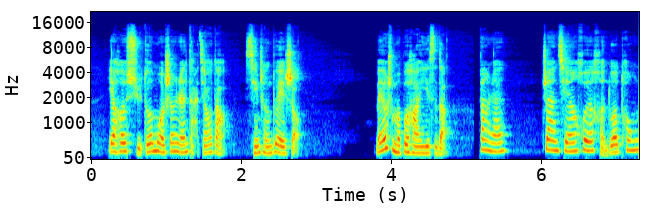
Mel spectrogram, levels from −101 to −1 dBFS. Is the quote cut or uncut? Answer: cut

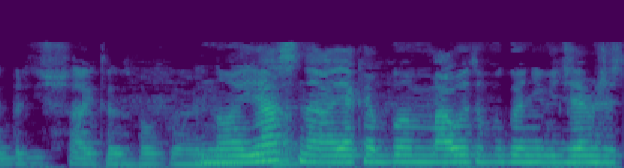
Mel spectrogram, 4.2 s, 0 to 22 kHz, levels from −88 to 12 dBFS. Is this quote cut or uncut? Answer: uncut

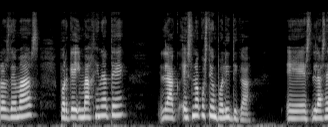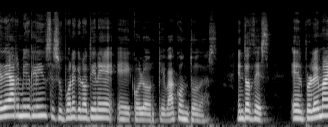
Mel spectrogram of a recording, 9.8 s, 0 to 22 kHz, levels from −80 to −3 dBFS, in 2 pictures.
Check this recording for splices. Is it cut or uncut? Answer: uncut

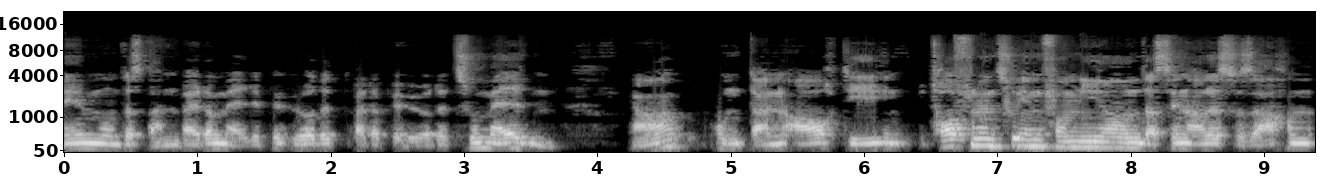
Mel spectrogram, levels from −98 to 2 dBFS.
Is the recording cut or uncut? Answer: cut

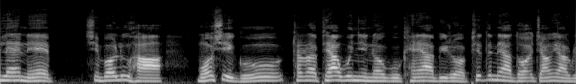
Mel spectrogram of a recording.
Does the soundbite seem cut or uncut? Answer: uncut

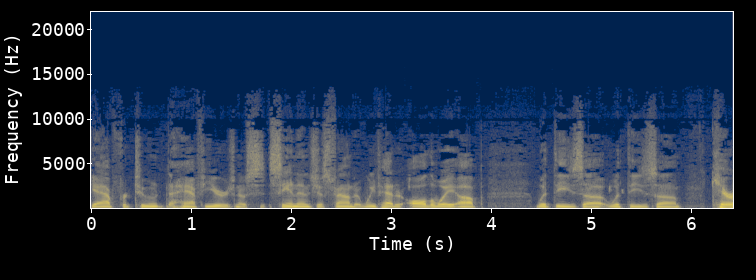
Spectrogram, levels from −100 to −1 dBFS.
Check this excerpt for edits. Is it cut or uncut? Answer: uncut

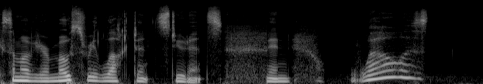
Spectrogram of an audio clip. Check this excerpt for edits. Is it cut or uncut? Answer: cut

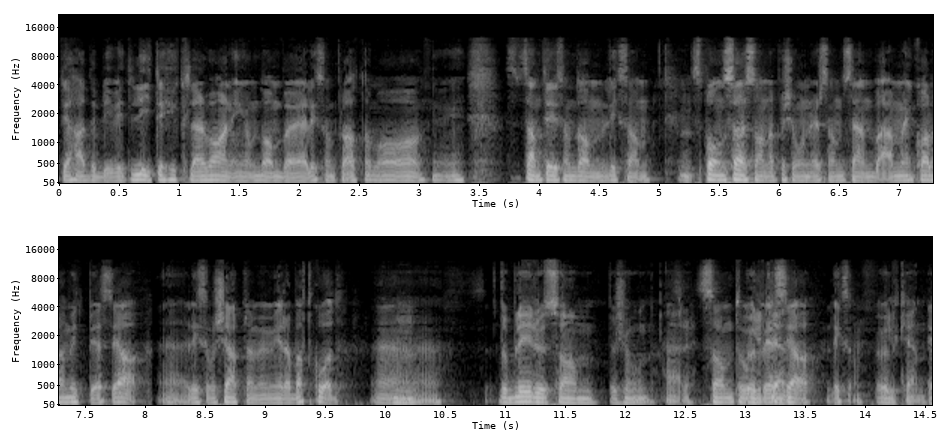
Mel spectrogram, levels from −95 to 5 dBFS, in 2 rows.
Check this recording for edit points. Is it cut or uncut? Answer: cut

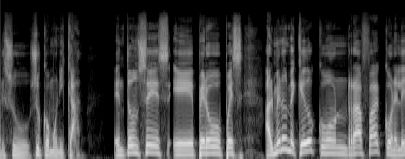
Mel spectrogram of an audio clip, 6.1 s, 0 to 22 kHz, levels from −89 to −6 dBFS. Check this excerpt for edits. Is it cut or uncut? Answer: uncut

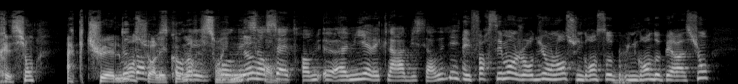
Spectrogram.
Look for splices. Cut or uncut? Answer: cut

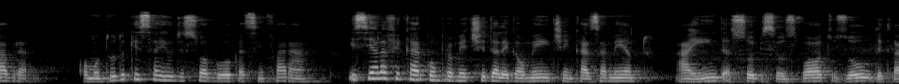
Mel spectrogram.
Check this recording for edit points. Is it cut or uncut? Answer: cut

